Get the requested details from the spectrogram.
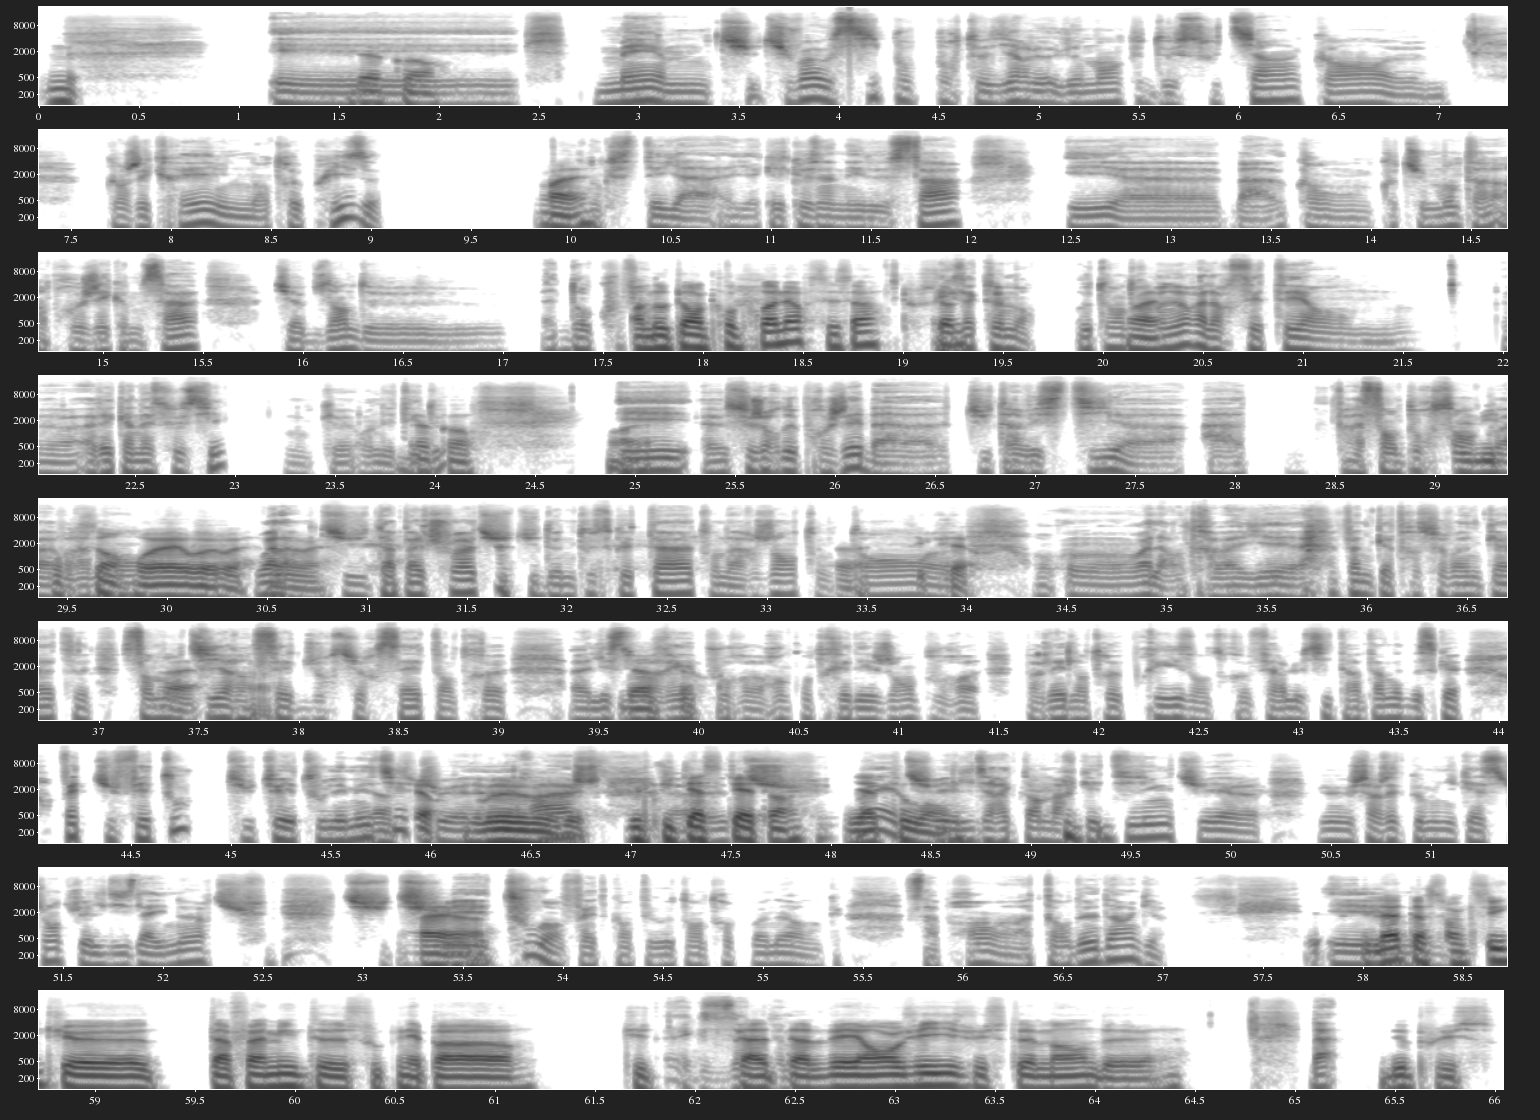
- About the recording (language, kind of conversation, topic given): French, advice, Nostalgie et manque de soutien familial à distance
- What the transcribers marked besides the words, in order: drawn out: "et"; other background noise; chuckle; chuckle; stressed: "tout"; chuckle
